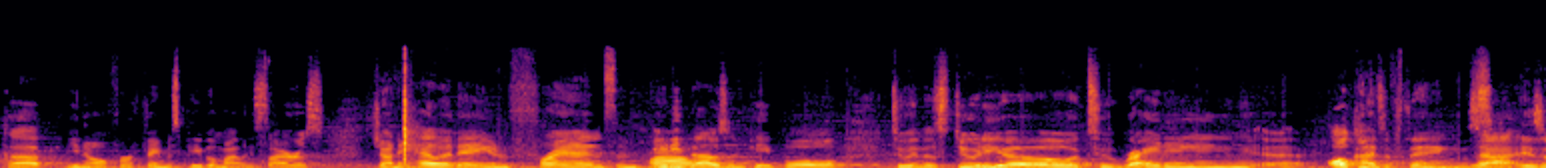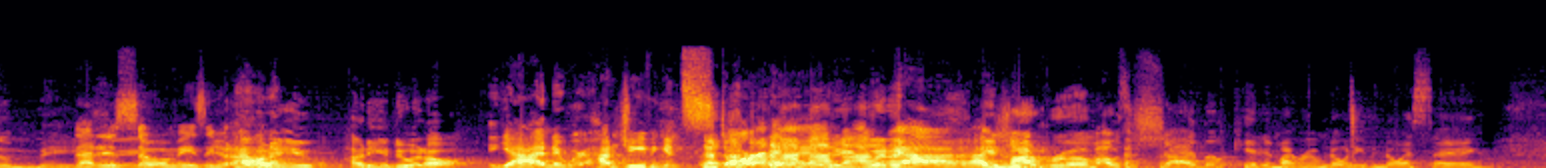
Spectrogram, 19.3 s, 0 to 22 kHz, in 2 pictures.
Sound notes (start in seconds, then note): 14.0 laughing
